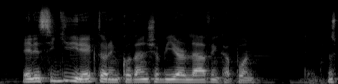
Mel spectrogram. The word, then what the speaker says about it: Kodansha: Hay una extensión de la O, pero bueno, Kodansha.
